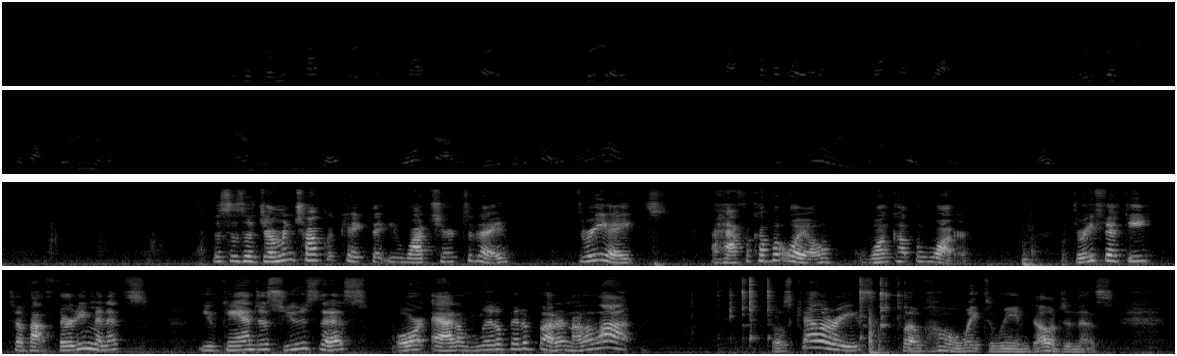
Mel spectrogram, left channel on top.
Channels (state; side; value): quieter; left; 37.6 dB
